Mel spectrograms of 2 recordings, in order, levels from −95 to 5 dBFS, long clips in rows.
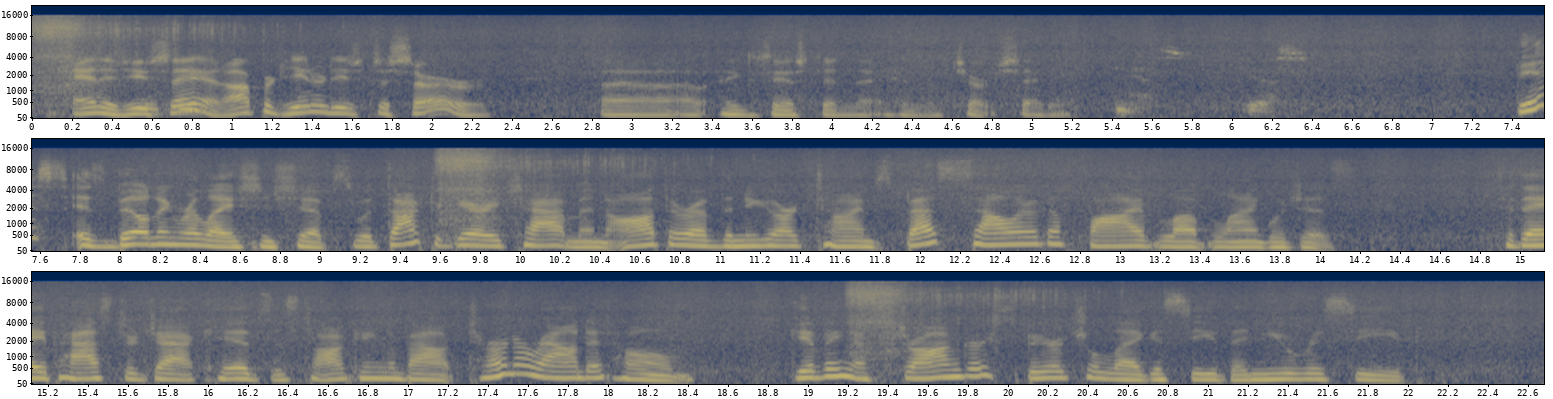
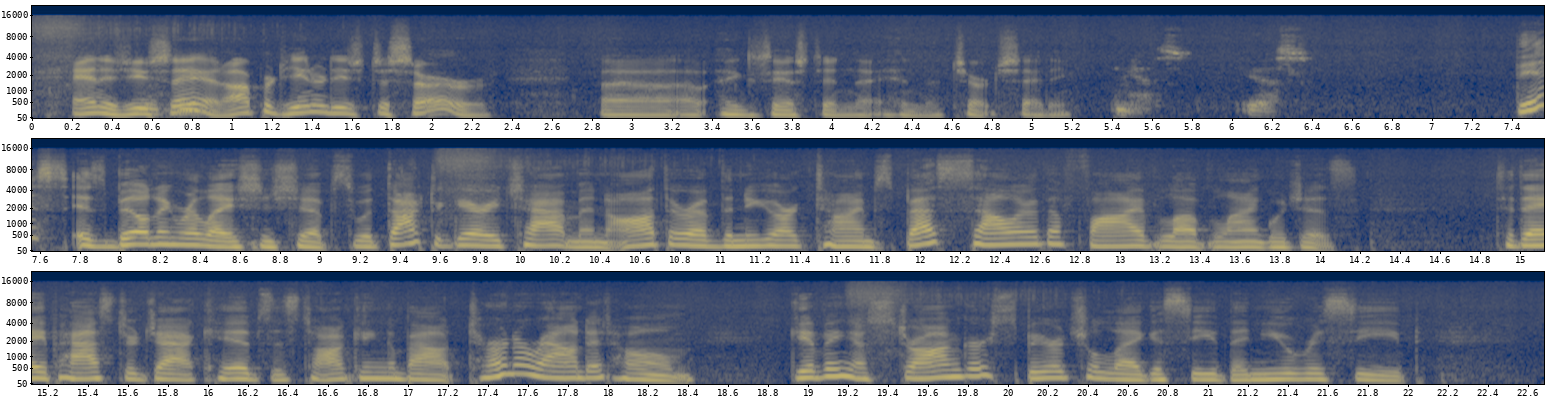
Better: second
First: hiss; loud; throughout; 6 dB below the speech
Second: hiss; faint; throughout; 20 dB below the speech

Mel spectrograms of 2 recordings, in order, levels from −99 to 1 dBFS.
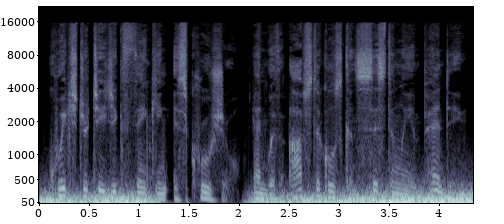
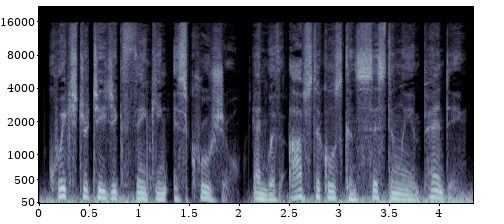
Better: second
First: low rumble; loud; until 1 s and from 2 s on; 4 dB below the speech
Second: low rumble; faint; until 1 s and from 2 s on; 25 dB below the speech

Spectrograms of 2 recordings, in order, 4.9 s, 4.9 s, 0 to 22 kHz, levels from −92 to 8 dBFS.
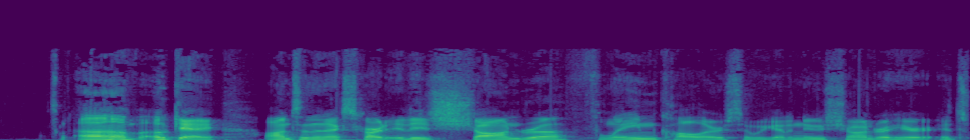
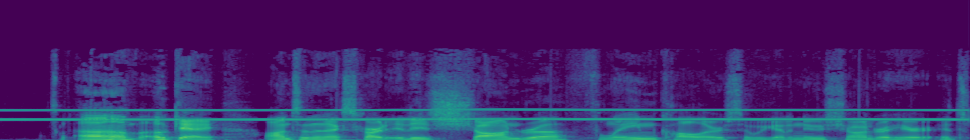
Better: first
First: none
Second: high-pitched whine; loud; throughout; 3.5 kHz, 8 dB below the speech

